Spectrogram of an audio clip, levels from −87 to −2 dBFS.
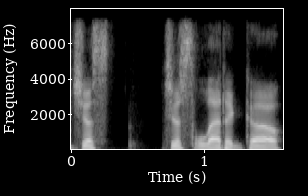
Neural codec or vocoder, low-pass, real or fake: autoencoder, 48 kHz, 32 numbers a frame, DAC-VAE, trained on Japanese speech; 7.2 kHz; fake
